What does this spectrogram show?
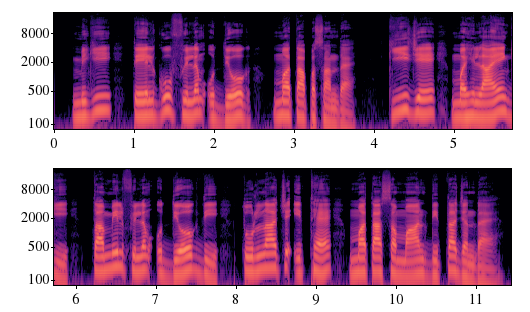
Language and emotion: Dogri, neutral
